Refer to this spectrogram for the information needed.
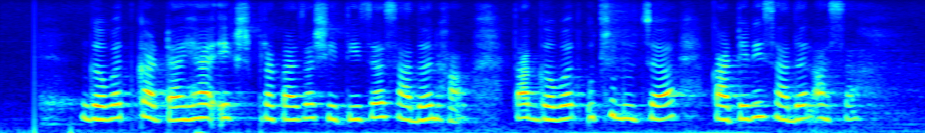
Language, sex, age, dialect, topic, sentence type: Marathi, female, 18-24, Southern Konkan, agriculture, statement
